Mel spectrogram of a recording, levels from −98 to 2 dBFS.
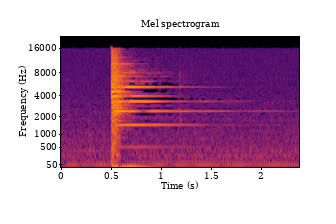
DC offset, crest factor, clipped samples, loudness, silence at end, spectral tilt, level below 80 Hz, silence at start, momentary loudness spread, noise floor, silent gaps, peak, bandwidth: under 0.1%; 20 dB; under 0.1%; -13 LUFS; 1.05 s; 2.5 dB/octave; -48 dBFS; 0.5 s; 24 LU; -46 dBFS; none; 0 dBFS; 16 kHz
